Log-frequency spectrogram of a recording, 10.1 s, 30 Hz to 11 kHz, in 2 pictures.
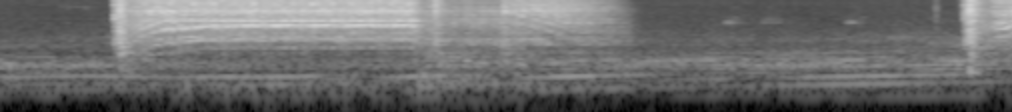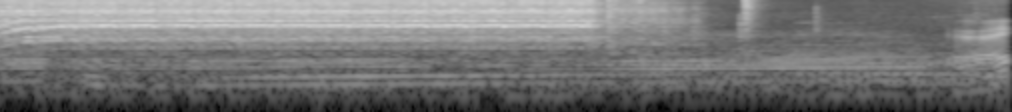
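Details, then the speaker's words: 3000-watt dual-fuel electric-start portable generator: starter whirs steadily for a few seconds, twice, with no catch or firing; won't start with the fuel selector switch in the wrong position, starts once switched the other way. "all right so that doesn't seem to work let me switch this the other direction just to see if that's what I'm doing wrong"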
